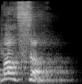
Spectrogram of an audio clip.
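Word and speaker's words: POCSO: it is an acronym I did not pronounce p o c s o I say boxer this is not running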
